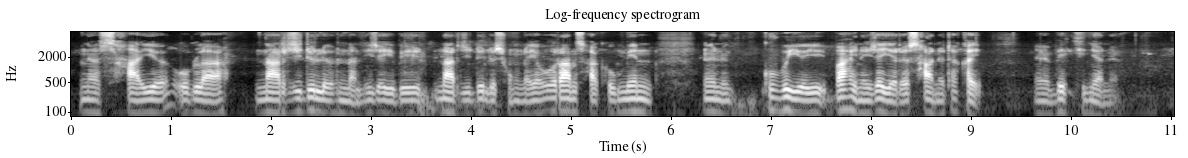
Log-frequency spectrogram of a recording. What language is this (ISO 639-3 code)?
brx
